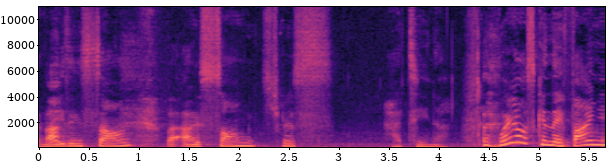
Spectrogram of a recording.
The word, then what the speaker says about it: Ha'Tina: going to hear that amazing song by our songstress, Hatina. Where else can they find you when they're looking for you? Social media. Sites. Okay, wow. A little bit. So it's Hatina's Music. It's Hatina, S as in Sam, Muzick.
